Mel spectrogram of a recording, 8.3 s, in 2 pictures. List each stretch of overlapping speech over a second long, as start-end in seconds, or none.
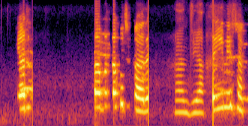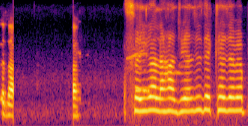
none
